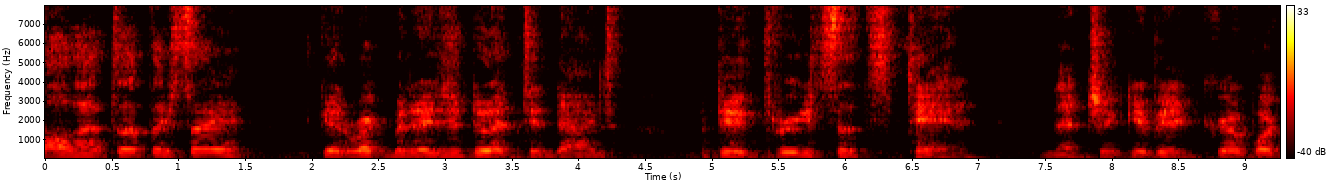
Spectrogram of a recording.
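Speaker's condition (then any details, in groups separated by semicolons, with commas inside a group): Friedreich's ataxia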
